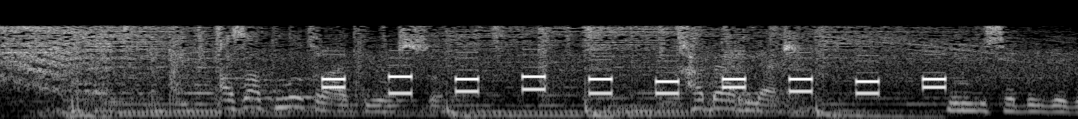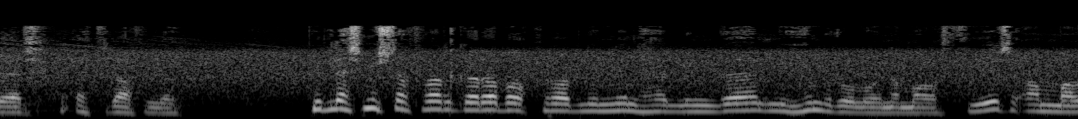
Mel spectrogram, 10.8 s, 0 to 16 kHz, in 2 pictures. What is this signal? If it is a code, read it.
DTMF, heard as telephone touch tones, dialled by machine, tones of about 120 ms, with hum. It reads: 0359210510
